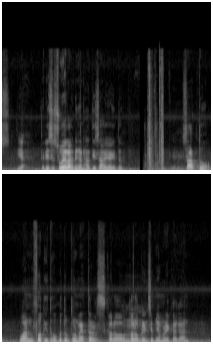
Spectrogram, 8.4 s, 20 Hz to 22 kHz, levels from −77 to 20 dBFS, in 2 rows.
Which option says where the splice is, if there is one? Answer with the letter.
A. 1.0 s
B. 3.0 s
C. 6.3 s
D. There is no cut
B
